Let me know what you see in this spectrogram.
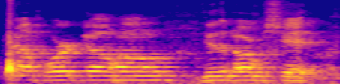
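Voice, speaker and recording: A man's voice: fairly high pitch, monotone, normal speed, over a noisy crowd. A man casually tells a rambling, profane story about a police visit and acts out what people said. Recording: roomy, distant, noisy video clip.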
